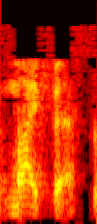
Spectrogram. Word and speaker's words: MI Fest: Yeah, and actually, it's although the event is spelled MI Fest, it's my fest. Like, you know, my fest, your fest.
